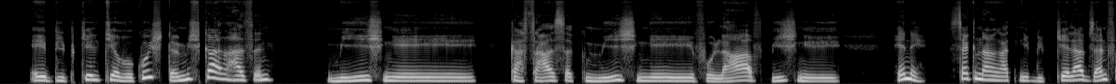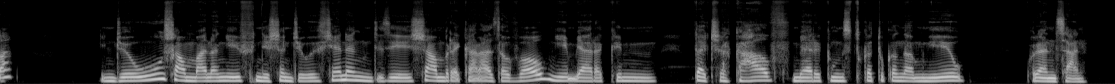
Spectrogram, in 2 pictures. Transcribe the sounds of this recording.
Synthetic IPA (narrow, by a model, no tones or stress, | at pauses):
ebibi̥kelt̪iavokuʃi̥d̪̥amiʃi̥kalazani̥ | miʃiŋe | kasasakimiʃiŋev̥olavumiʃiŋe | ene | sakinaŋat̪inibib̥i̥kelabizanifa | iɳɖ͡ʐewsammanaŋefineʃaɳɖ͡ʐewefiananid̪ezeʃamiɾajka̰ɾa̰zavawŋemiaɾakim | t̪aʈ͡ʂakavu̥miaɾakimisi̥t̪u̥kat̪ukaŋaminew | kulanizani̥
